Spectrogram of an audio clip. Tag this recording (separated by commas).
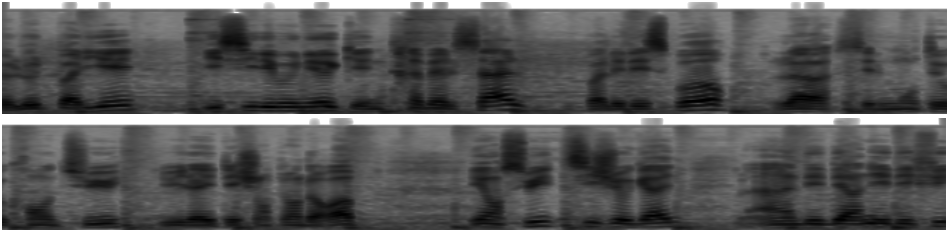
Speech, Music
